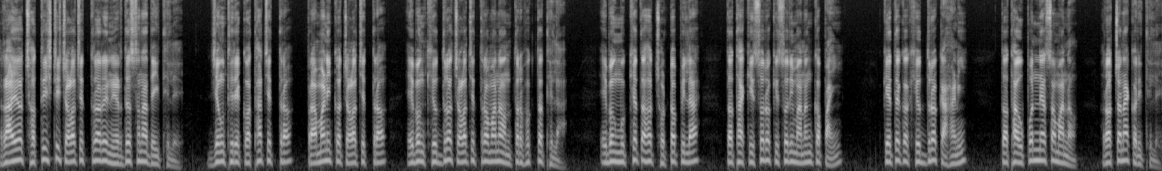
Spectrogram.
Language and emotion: Odia, neutral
